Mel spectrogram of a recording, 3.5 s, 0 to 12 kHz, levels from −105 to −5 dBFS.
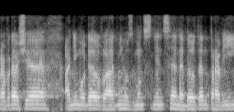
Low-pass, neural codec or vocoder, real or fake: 7.2 kHz; codec, 16 kHz, 4 kbps, FreqCodec, smaller model; fake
